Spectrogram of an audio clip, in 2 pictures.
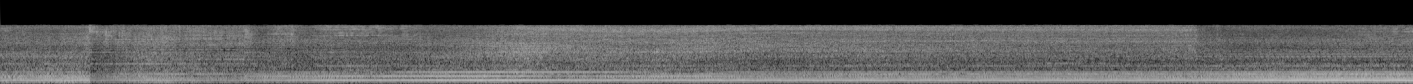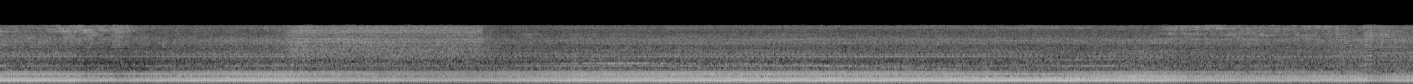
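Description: A 5-axis CNC router's electric spindle running with a steady whine while its bit carves a block of white foam. A hissing cutting noise rises and falls as the tool moves through the cut.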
